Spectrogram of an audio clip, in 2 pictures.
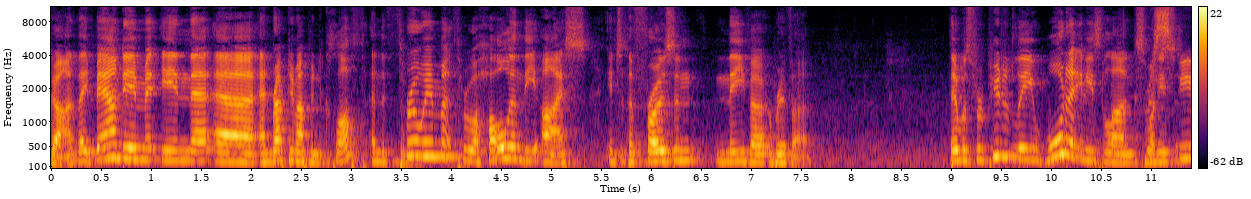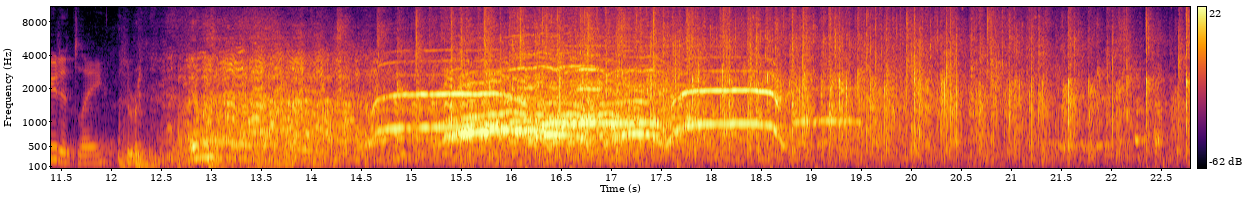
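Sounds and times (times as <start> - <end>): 
speech: 0.0 - 7.7, 9.0 - 16.5
laughter: 12.2 - 15.1, 21.4 - 22.7
live audience standing ovation applause: 13.7 - 22.7
loud cheering and high whoops: 14.4 - 19.8.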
